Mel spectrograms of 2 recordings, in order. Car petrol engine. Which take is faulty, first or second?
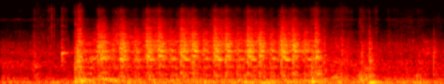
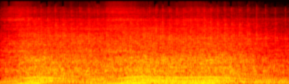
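first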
